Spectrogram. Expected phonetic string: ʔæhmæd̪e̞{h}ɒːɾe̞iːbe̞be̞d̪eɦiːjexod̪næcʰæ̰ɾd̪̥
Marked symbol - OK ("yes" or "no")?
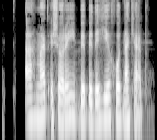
no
